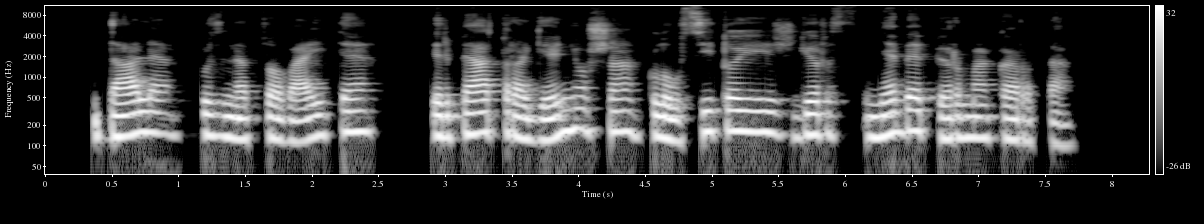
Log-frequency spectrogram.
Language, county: Lithuanian, Kaunas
